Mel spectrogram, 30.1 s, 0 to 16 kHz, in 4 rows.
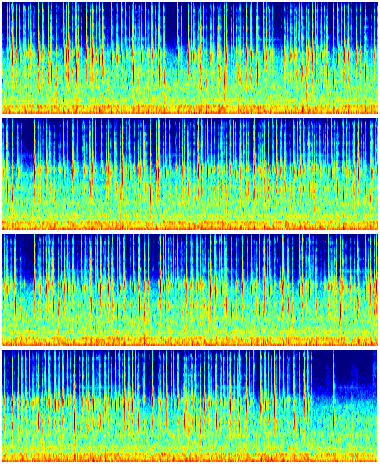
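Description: Continuous rapid typing on a KBDFans Odin V1 mechanical keyboard: KNC Keys Green Jacket tactile switches on an FR4 plate with Infinikey Blacklight keycaps, each keystroke a sharp click. The typing stops shortly before the end.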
